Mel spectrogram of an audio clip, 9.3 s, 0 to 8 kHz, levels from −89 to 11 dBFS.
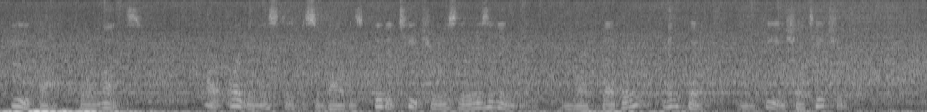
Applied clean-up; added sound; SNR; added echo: none; Bathtub (filling or washing); -4 dB; reverberation time 0.9 s.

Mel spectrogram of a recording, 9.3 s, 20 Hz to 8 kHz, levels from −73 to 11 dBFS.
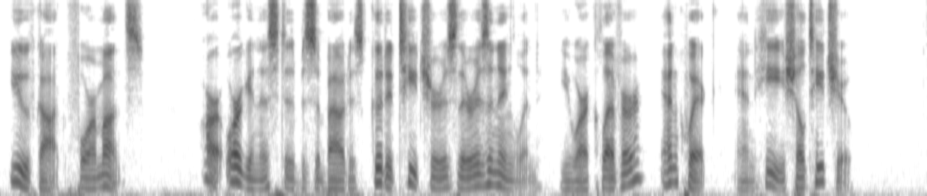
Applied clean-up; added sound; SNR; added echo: none; none; none; none.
